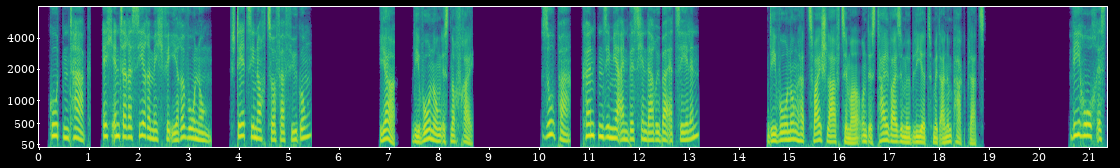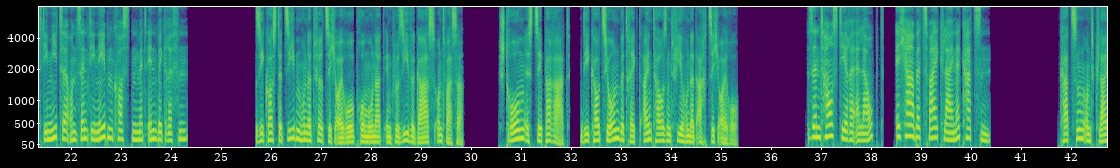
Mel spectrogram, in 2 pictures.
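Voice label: Renting an Apartment - Dialogue, German; de-en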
